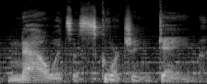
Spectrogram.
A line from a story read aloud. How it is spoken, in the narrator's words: she spat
